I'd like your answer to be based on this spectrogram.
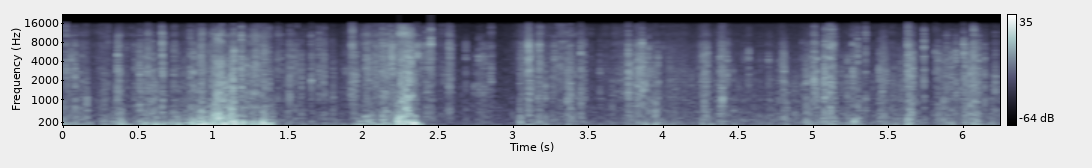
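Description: A thin, light-brown sheet of paper, about letter size, is held in both hands close to a microphone while the fingertips bend, flex and crinkle it. The result is a dense, continuous crackle of bright, rustling snaps over a soft low handling rumble. It swells louder around the first and second seconds, then settles into steadier crinkling.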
